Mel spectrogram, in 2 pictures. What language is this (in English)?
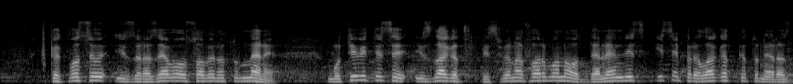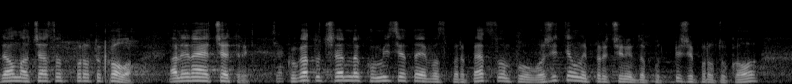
Bulgarian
